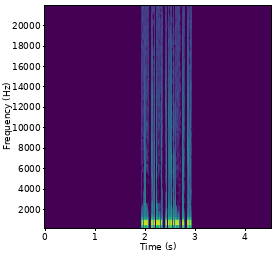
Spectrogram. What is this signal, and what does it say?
Morse code, heard as a keyed tone, about 48 wpm, 700 Hz. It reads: AF4EI
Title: USA Call Signs - 5 Characters - 50wpm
